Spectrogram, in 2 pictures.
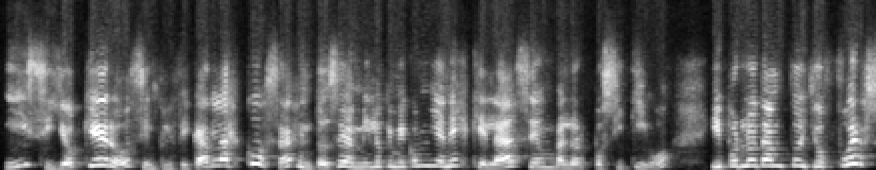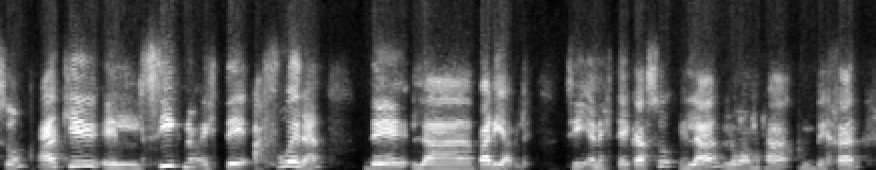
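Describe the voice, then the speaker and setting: Her voice sits high and slightly mellow, moving at normal speed with few pauses, as this young woman teaches a recorded online physics lesson. She explains step by step and checks with her students often, captured in dull, lo-fi lecture audio.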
